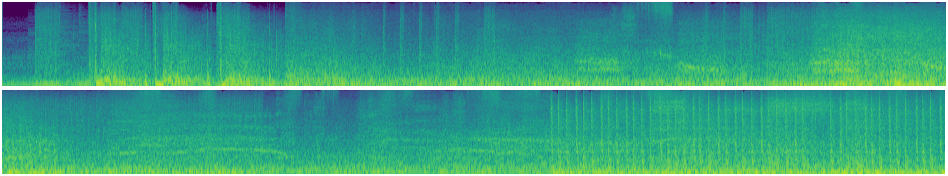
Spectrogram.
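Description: A flamethrower roars steadily.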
